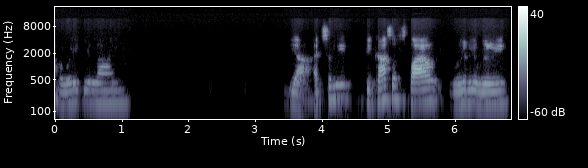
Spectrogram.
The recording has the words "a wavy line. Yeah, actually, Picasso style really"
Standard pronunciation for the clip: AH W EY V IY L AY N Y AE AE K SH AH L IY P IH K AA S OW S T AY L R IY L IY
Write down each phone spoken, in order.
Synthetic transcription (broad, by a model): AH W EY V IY L AY N Y AE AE K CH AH L IY B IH K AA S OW S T AY L R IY L IY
